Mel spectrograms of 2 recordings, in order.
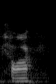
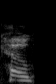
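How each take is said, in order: First: The name is said with a German pronunciation. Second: The name is said like English 'coke'. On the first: The speaker calls it right. "I believe the German pronunciation is Koch Media" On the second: The speaker calls it wrong. "not Coke. It has nothing to do with the Koch brothers"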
